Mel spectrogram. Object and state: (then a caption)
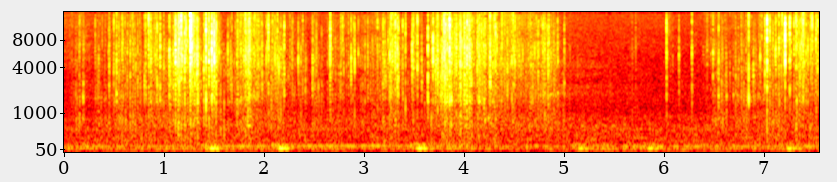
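Paper sheet crinkling. Fingertips rub and lift the edge of a thin, flat, folded sheet of printed white paper resting on a wooden table, crinkling it. Bright, papery crackles and rustles come in uneven bursts, with a quieter stretch in the middle before the crinkling picks up again.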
